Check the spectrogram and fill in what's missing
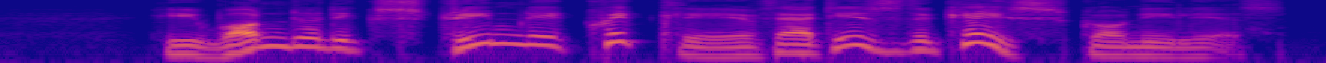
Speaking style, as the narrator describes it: said Dumbledore calmly

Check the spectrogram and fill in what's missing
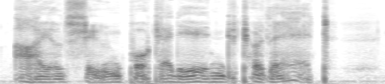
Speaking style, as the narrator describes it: hissed the angry spider

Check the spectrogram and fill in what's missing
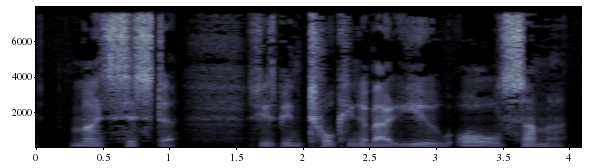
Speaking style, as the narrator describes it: said Ron in an undertone

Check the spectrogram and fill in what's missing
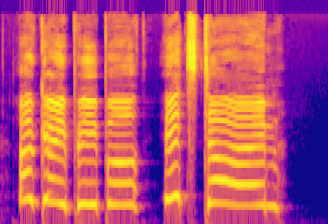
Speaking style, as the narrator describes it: he shouted

